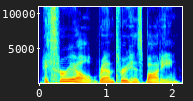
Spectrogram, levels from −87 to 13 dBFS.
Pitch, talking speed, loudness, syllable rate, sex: 210 Hz, 170 wpm, -14 LUFS, 3.5 syllables/s, female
